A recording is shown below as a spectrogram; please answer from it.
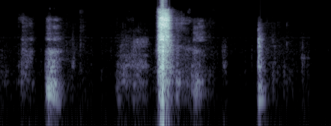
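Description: A single loud, short sneeze about two seconds in, with a faint breath-like sound a second or so before it and small clicks after.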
